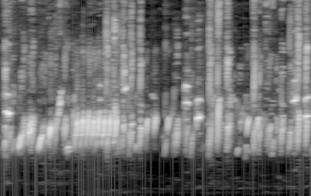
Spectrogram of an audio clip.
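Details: Fast, unbroken goldfinch twitter, a stream of tinkling notes and brief buzzy trills, offered as song to set other goldfinches singing.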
